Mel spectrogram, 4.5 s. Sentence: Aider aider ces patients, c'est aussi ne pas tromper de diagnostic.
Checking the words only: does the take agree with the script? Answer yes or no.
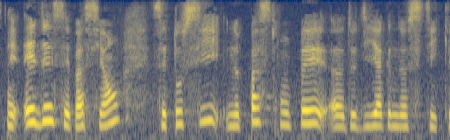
no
